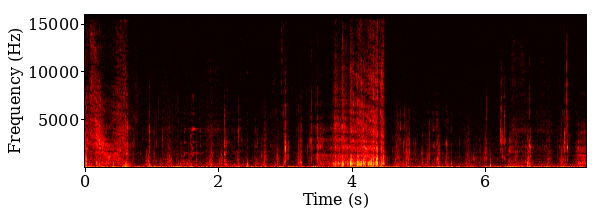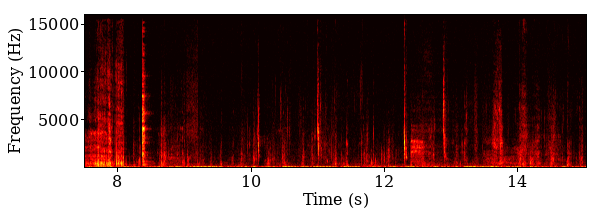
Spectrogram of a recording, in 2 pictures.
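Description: A person chewing and crunching crispy pork and rice with wet mouth sounds, close to a clip-on microphone. There are louder mouth sounds, including a sip from a spoon, about four and eight seconds in.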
